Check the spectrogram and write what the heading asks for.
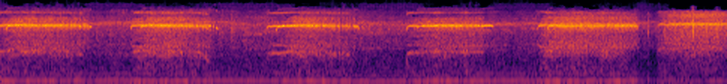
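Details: Roosting lure call of swiftlets: evenly spaced, long, hissing high buzzes with a whistled tone, about one every second, separated by short quieter gaps.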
